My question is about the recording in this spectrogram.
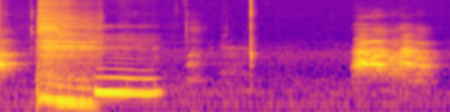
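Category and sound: animal, dogs barking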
